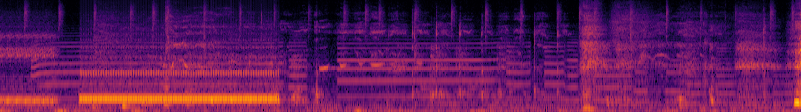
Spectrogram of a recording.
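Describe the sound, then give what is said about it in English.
A loud, steady telephone dial tone drones for about two seconds, then cuts off, leaving softer whispery voices and light laughter with scattered tonal bleeps. “Hello? Who's on the phone?”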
